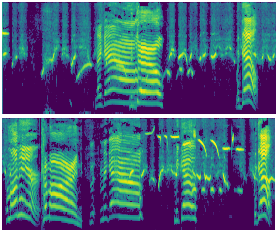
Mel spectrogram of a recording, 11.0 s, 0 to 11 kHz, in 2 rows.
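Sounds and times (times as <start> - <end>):
person whistling to call a dog: 0.0 - 1.9, 3.2 - 5.6, 8.1 - 10.9
speech: 1.8 - 3.5, 4.7 - 9.6, 10.5 - 10.9.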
